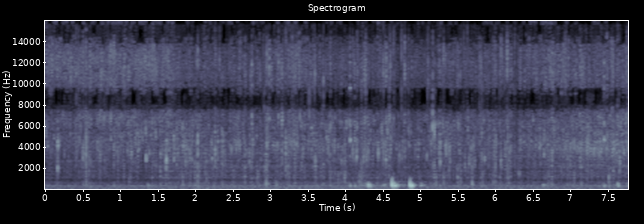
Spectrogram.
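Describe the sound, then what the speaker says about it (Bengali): Small fish frying in hot oil in a pan, a steady close sizzle with a couple of sharp clanks and spatters midway as the pieces are turned over, no talking. "মাছের এক সাইড ভাজা হয়ে গেছে, উল্টে দিচ্ছি।"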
